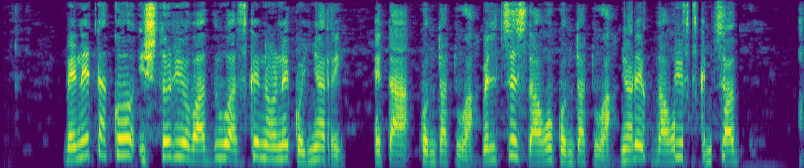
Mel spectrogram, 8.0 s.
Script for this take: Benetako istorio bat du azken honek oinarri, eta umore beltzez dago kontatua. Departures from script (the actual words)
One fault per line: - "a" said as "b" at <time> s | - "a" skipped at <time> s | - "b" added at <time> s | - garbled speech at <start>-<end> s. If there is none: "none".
- "umore" said as "kontatua" at 4.3 s
- garbled speech at 6.2-7.4 s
